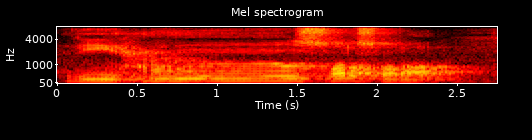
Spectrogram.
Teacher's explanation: را باریک، ری یا مدہ، حا وسط حلق سے ادا ہوگا، تنوین کے بعد صاد آنے کی وجہ سے اخفا ہے ، ریحا صرصرا، صاد پر ہے اور اس پر زبر ہے · کے بعد صاد آنے کی وجہ سے اخفا ہے، ریحا صرصرا، صاد پر ہے اور اس پر زبر ہے یعنی مفتوح ہے، اس کے بعد را ساکن ہونے کی وجہ سے را بھی پر ہے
